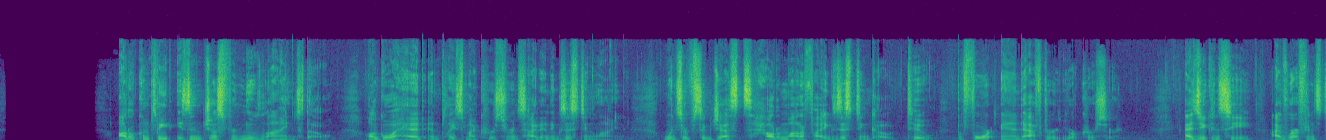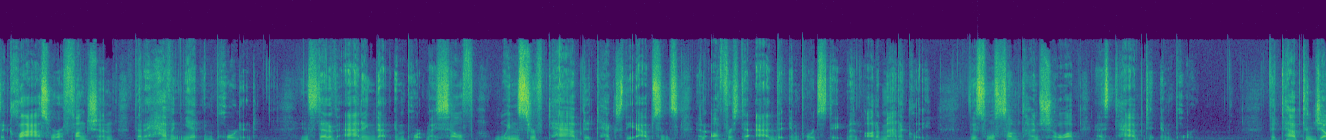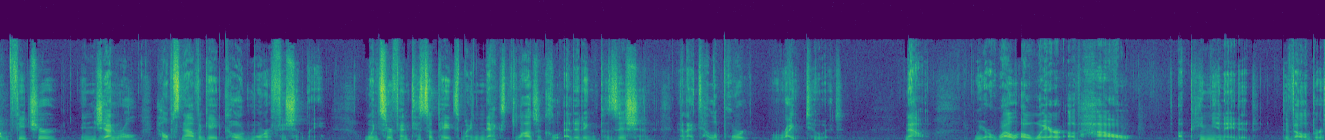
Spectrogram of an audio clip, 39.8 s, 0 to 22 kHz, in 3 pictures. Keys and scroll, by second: 20.3 Tab, 23.2 Tab, 31.5 Tab.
